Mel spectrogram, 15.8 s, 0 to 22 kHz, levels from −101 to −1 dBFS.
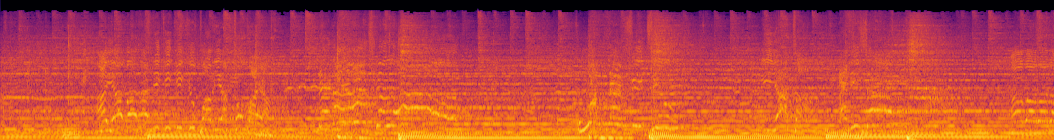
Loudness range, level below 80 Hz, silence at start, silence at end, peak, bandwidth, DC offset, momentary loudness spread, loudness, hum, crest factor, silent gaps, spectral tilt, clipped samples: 1 LU; -22 dBFS; 0 s; 0 s; -4 dBFS; 16 kHz; under 0.1%; 4 LU; -17 LUFS; none; 12 dB; none; -5.5 dB/octave; under 0.1%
